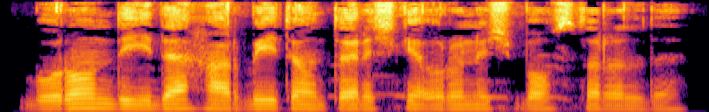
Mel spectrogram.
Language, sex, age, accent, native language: Uzbek, male, 19-29, Namangan, Uzbek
